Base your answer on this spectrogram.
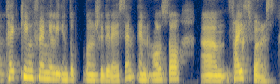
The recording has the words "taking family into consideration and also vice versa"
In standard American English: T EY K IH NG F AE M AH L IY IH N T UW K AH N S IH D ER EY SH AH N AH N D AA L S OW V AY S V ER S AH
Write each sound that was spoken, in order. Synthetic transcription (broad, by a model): T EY K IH NG F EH M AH L IY IH N T UW K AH N S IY D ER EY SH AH N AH N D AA L S OW F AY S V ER S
